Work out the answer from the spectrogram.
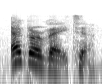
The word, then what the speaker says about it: aggravate: 강세가 앞이네요. 맨 처음에. 발음 어떻게? aggravate.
